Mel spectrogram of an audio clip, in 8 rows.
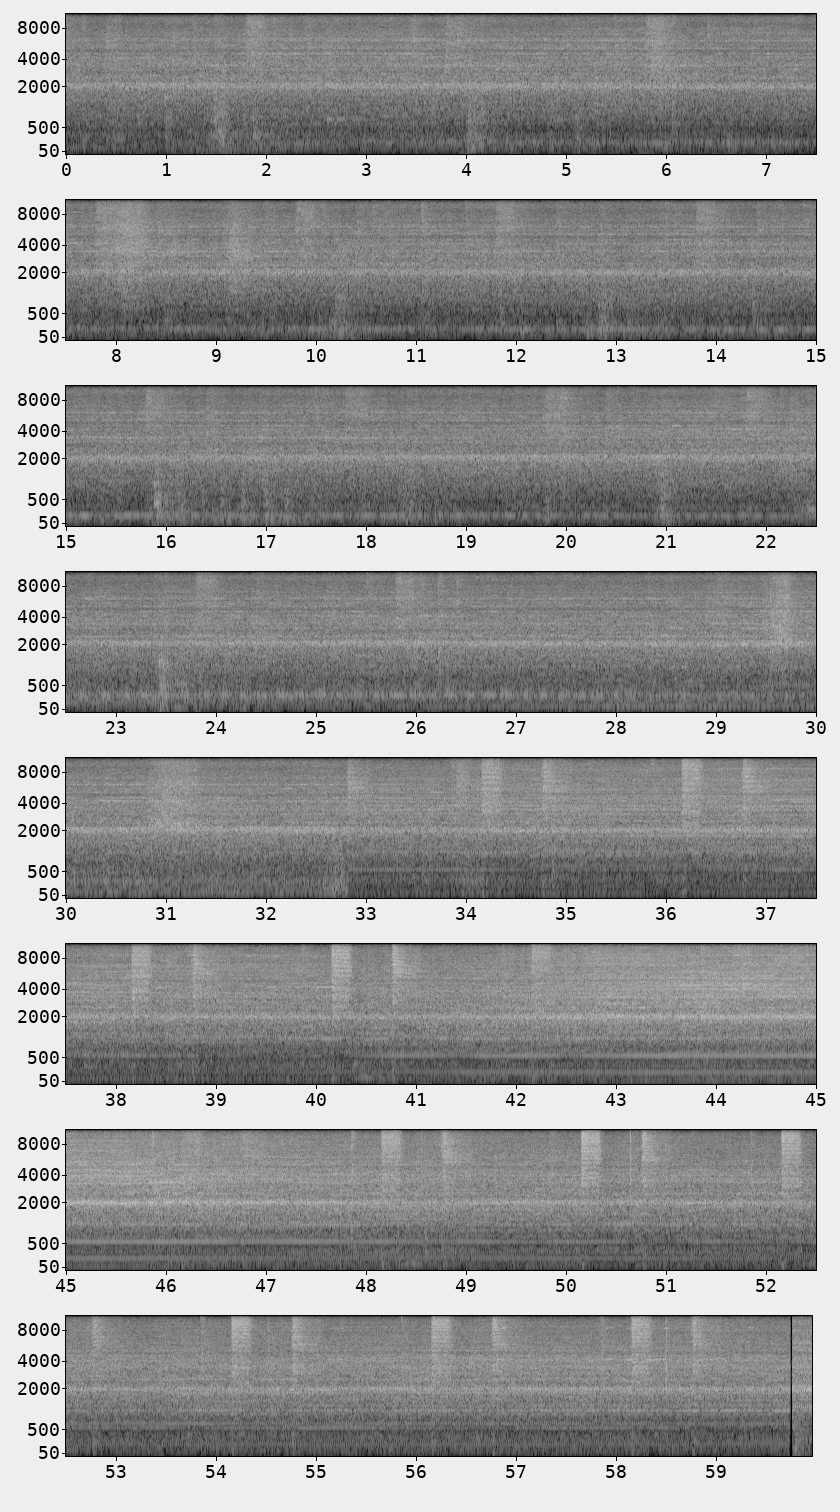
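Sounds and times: machine hum and hiss: 0.0s - 59.9s
high whine: 20.2s - 35.2s.

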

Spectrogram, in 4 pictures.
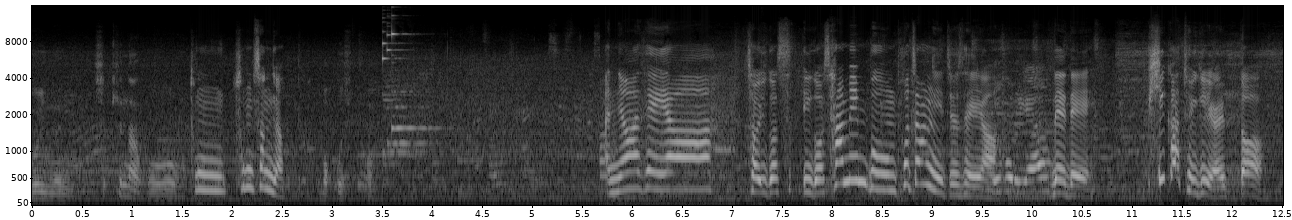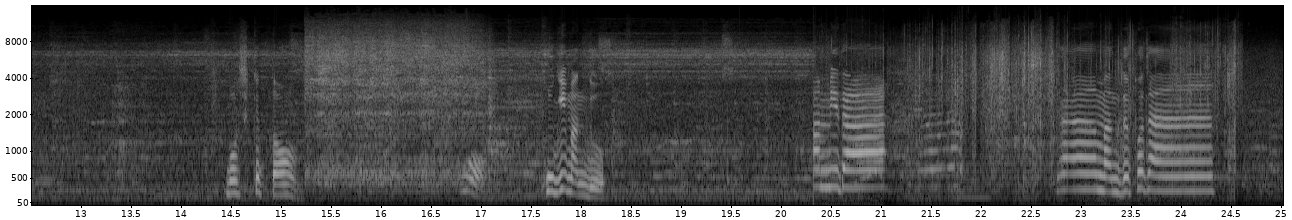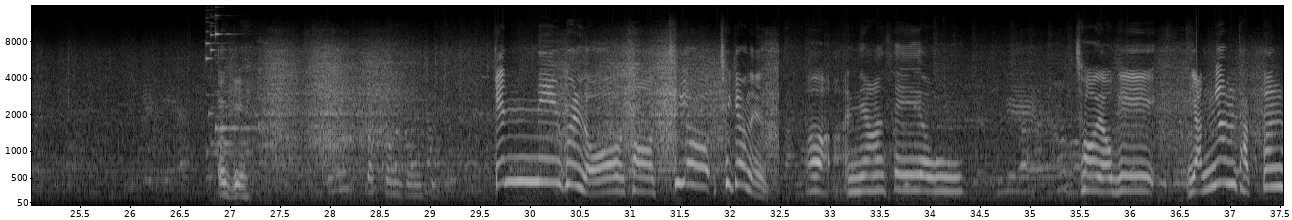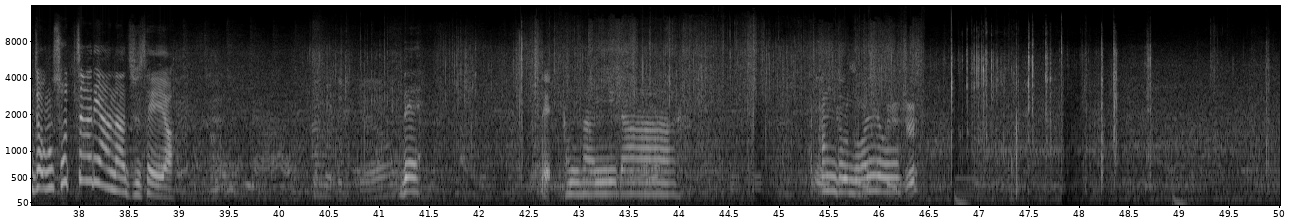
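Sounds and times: market crowd chatter: 0.0s - 50.0s.

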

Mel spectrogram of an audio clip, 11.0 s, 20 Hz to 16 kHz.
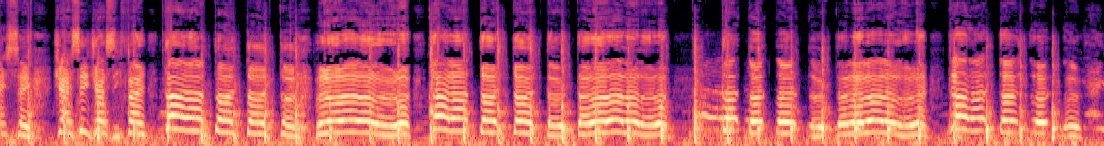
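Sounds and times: hand drum beating: 0.0s - 10.8s
supporters singing a chant: 0.0s - 10.8s.

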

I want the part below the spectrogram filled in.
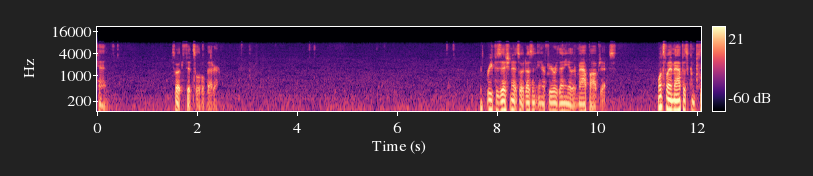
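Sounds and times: low steady room hum: 0.0s - 12.0s
computer mouse clicks: 0.3s - 0.6s, 4.2s - 4.5s, 7.0s - 7.3s.

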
